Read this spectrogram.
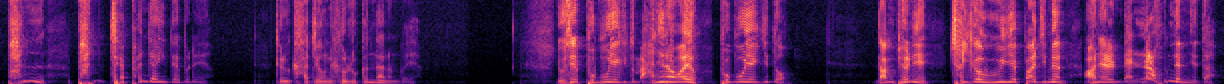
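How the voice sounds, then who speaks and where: A male pastor preaching a Sunday sermon in Korean, animated, acting out quarrelling family members. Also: very high-pitched, normal speed, breathy edge, no room sound, studio quality. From South Korea. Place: church sanctuary.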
